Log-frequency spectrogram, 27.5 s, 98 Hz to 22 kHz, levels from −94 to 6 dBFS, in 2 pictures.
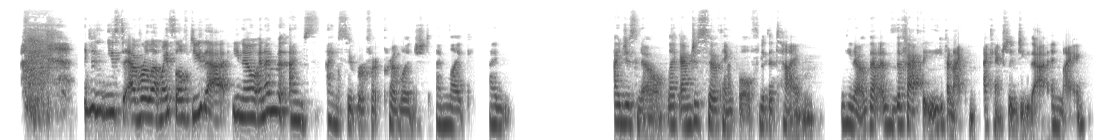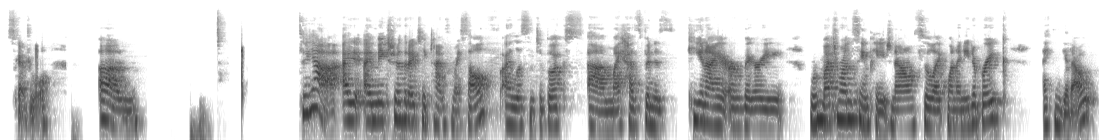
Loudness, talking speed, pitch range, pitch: -23 LUFS, 205 wpm, 165-220 Hz, 185 Hz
